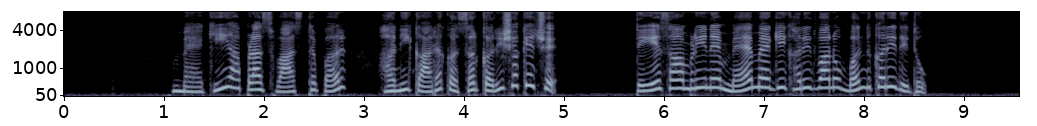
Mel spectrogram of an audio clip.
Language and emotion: Gujarati, fearful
